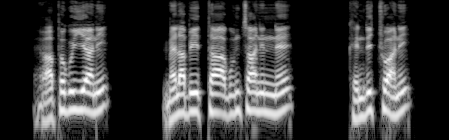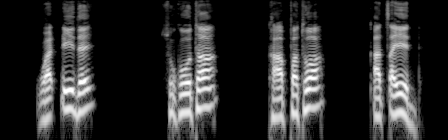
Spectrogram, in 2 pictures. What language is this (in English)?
Dawro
